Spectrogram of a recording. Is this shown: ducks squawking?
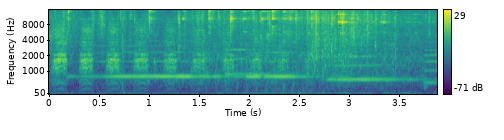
yes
